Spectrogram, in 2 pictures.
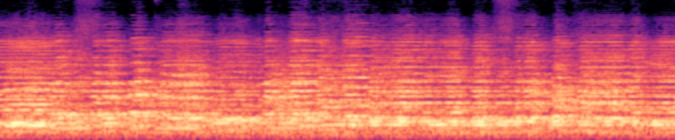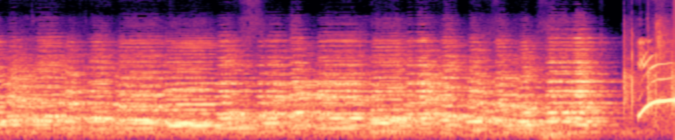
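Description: Accordion-led Slovenian folk dance tune with a steady beat, which stops about twelve and a half seconds in. A loud high held note cuts in right at the end.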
